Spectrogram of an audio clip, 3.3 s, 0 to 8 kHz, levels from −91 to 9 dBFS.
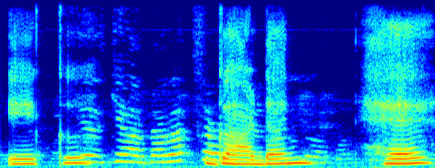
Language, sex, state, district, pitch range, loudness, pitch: Hindi, female, Chhattisgarh, Raipur, 225-300 Hz, -17 LUFS, 250 Hz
